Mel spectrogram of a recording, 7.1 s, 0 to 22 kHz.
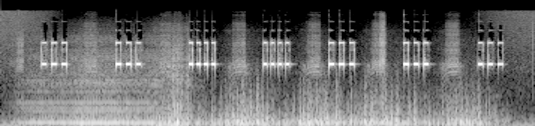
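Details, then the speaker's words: Tocsin 3 portable carbon monoxide detector alarm in flight: shrill four-beep bursts, about one a second, loud enough to cut through the steady piston airplane cockpit engine drone. "it beeps at you and the beep is loud enough that even in a noisy piston airplane cockpit you can hear it"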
